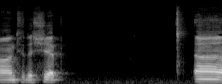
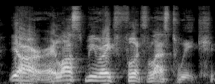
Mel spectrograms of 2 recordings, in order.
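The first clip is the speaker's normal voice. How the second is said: salty pirate yar; pirate diplomat; 5 semitones higher, 3 dB louder than usual. Acted. Pirate explains her lost foot, pirate voice. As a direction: answer as an old sea dog. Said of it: "She says".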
